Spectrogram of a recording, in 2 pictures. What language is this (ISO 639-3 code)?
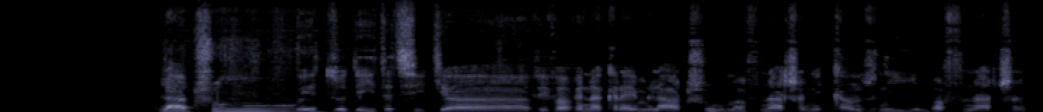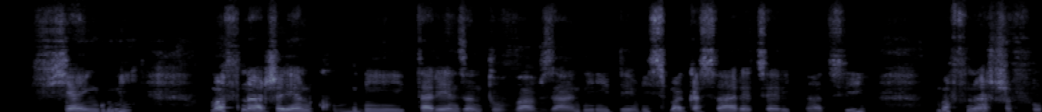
mlg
